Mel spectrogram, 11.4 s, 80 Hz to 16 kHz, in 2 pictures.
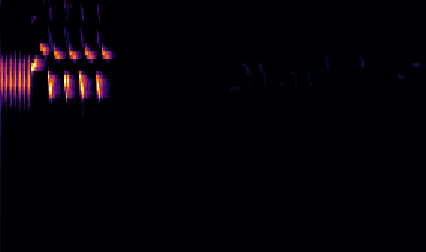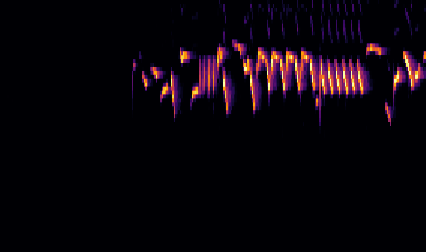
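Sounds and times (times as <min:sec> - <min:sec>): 
Eurasian wren Troglodytes troglodytes song with rapid twittering and trill: 0:00.0 - 0:11.3.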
